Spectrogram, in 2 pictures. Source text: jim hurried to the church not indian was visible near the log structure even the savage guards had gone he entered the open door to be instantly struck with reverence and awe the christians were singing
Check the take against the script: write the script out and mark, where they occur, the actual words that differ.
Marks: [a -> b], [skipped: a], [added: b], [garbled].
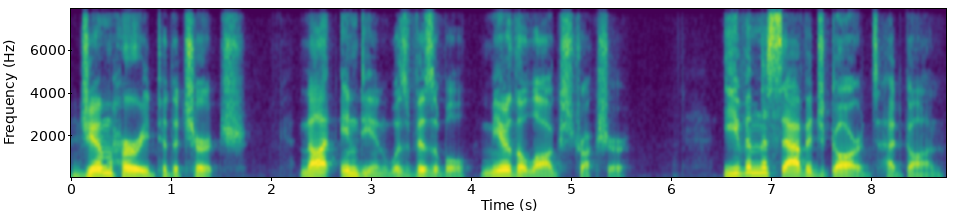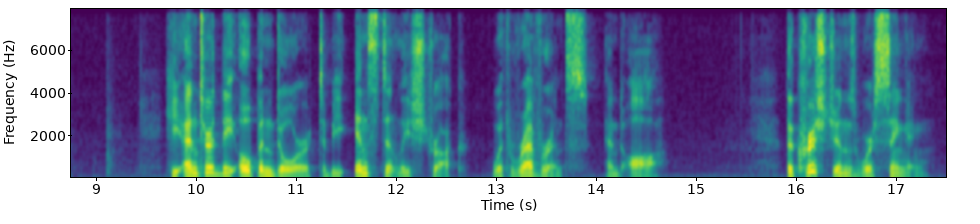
jim hurried to the church not indian was visible near the log structure even the savage guards had gone he entered the open door to be instantly struck with reverence and awe the christians were singing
